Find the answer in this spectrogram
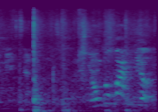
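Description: A sharp thump about half a second in, then voices calling out from the watching crowd and corners during a grappling match.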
